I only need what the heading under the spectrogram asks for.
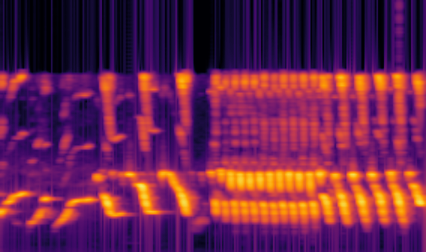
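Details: Canary singing gacor style, meant to push mute canaries back into song: upslurred whistles give way to a rapid run of buzzy repeated chirps and rolling trills, high and clear.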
